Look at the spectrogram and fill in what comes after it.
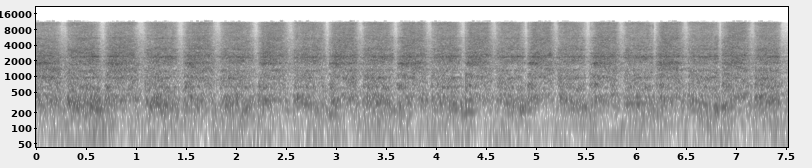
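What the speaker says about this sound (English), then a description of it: "the sanding block, which will keep all this level and flat" A sanding block rubs back and forth across a wooden box lid to level pin marks, making a steady, rhythmic scratchy rasp of roughly twenty even strokes, close and loud with no talk.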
